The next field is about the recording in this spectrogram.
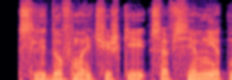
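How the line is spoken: Wife's uncertain question. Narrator (Russian): неуверенно спросила жена

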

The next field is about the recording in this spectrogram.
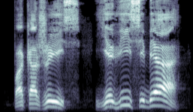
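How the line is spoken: Shouting. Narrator (Russian): крикнул он

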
